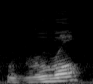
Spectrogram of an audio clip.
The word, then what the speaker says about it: rural: rural flight now this this words a little weird to pronounce rural it's kind of like if you if you practice with W like wool and then you go yeah be careful though be careful cuz it's not just like rule right cuz that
